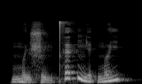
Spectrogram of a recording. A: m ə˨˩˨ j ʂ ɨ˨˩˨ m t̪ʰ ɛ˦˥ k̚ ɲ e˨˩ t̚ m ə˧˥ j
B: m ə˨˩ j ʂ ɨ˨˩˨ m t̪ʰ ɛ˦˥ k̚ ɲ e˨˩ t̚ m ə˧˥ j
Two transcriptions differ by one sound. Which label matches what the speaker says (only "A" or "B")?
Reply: A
